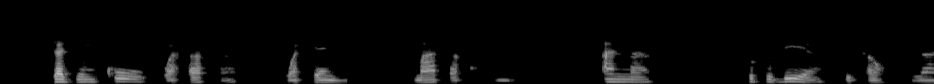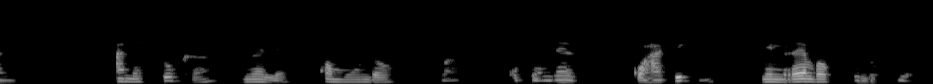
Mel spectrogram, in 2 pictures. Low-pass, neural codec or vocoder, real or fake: 3.6 kHz; autoencoder, 48 kHz, 128 numbers a frame, DAC-VAE, trained on Japanese speech; fake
